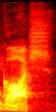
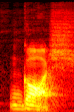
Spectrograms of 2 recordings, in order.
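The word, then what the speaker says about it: gauche: तो ये आपके सामने एक परफेक्ट एग्जाम्पल है कि फ्रेंच भाषा का शब्द अंग्रेजी में लिया गया है, और इसको हम पढ़ते हैं गॉश। क्या पढ़ते हैं? गॉश।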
